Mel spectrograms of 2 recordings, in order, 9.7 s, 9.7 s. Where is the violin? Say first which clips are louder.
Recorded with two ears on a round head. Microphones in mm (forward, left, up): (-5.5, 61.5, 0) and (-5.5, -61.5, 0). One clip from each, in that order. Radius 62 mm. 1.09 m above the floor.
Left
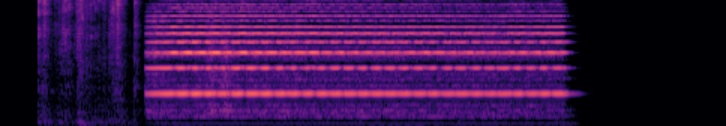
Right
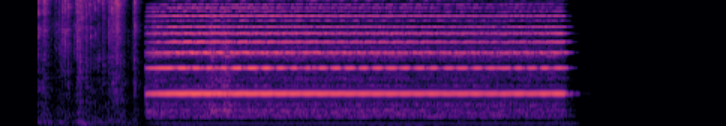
Left 4 dB; 5° left (ahead or behind), 1.0 m.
